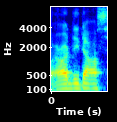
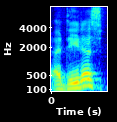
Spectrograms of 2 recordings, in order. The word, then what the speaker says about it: Adidas: that's a very low Adidas is a big company which by the way good on you for saying it correctly it drives me nuts whenever I hear people say Adidas because I just happen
